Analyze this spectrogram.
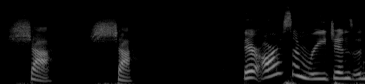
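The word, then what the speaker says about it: siya: It looks like it should be pronounced cia, but it's actually pronounced sha sha. There are some regions in the Philippines that might pronounce it sia, but for the most part in the central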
